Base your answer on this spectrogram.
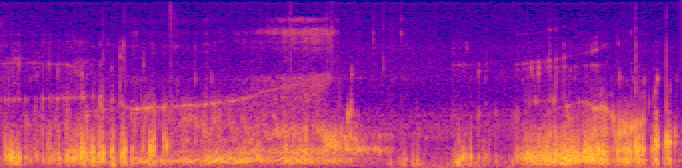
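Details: Low, prolonged gurgling rumbles with bubbling bursts and a rising squeal: ordinary stomach growling (borborygmi) from gas and fluid moving through the gut.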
